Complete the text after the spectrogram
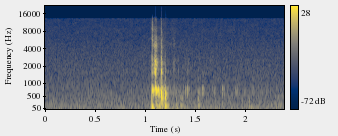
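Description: A speargun fires underwater with a sharp thud.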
